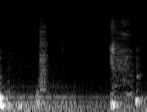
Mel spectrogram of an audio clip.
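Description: Two quick coughs about a second apart, fairly close and moderately loud, with a faint low hum underneath and no talking.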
